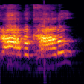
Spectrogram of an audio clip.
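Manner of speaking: high, loud outburst; acted wife's indignant yell; exasperated answer. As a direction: blurt it as the maddeningly obvious answer. Wife's exasperated punchline in quarrel.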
